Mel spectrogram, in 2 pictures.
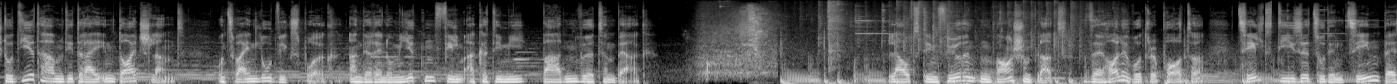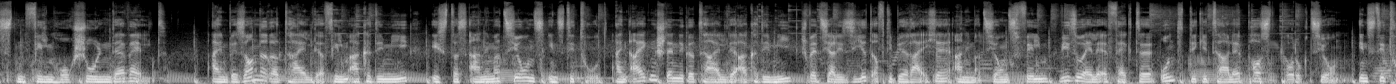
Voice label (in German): Offsprecher Trickfilm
